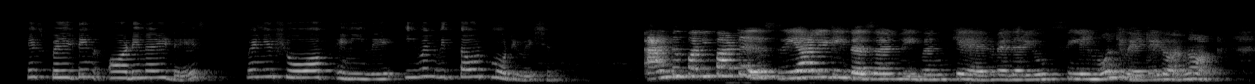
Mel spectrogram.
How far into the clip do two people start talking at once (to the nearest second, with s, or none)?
none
